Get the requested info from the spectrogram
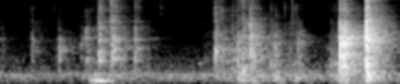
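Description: A tarot deck being shuffled by hand: a string of quick papery snaps and taps, the loudest a close pair of snaps near the end.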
